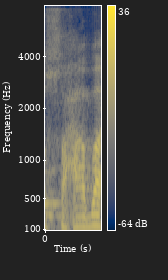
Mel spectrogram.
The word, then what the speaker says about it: صحابہ: صحبہ، صحبان، صحابہ، صحابہ، افسخ جو تلفظ ہے وہ صحابہ ہے، صاد پر زبر فتح، صحابہ بھی پڑھ سکتے ہیں۔ تو صحابی صحبت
